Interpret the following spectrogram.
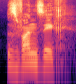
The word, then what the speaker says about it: zwanzig: and it is pronounced. 20. Zwanzig.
